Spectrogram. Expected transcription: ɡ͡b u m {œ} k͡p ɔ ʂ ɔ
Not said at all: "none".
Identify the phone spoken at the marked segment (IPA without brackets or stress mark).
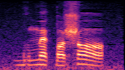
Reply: œ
